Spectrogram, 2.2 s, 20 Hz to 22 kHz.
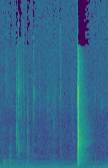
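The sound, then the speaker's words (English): A ball lock gas connector snaps onto a beer keg on a CO2 line, giving one sharp click with a brief burst of hiss that fades within a fraction of a second, alone against a quiet, steady background. “I'm putting on the gas end of the ball lock and tightening it. I'm going to put it right on the keg and get this started right now.”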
